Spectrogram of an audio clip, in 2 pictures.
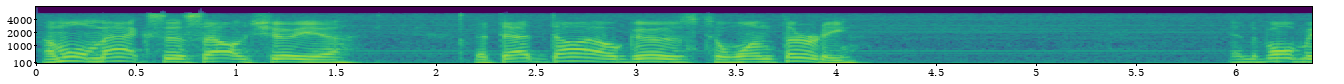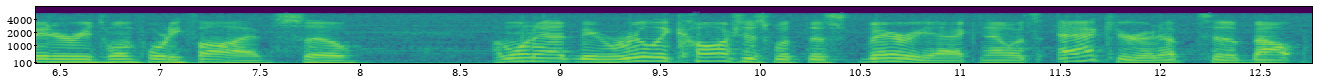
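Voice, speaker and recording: The muffled, lo-fi camcorder audio, marked by a clear hum, captures a hobbyist indoors at his home workbench showing off his repair work. Speaking to viewers casually and without a script, he's plain-spoken and folksy. His voice runs on the high side at a moderate pace.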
